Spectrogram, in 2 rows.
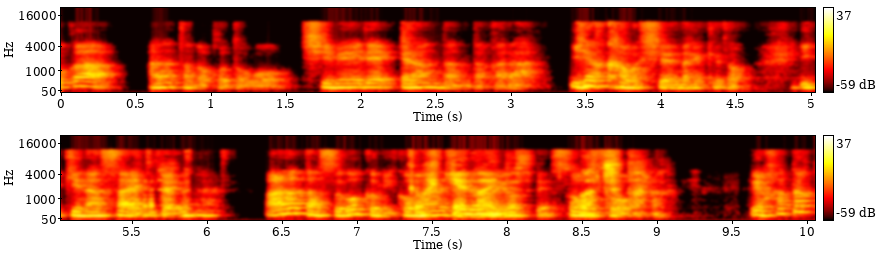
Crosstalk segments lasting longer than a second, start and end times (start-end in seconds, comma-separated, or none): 7.3-9.0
